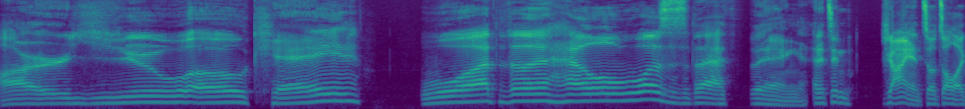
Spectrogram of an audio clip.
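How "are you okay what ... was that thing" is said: each word dragged out very slowly, pitched up. As Amira, coming over to Maharib in the game, speaking very slowly. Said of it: "says very slowly".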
